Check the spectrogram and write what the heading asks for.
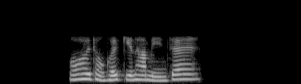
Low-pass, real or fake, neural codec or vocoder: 3.6 kHz; real; none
